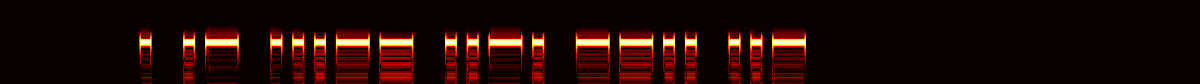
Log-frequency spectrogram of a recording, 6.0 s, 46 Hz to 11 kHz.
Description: Morse code, heard as a keyed tone, about 21 wpm, 700 Hz. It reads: EA3FZU
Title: DXCC-100 Call Signs - 6 Characters - 22wpm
